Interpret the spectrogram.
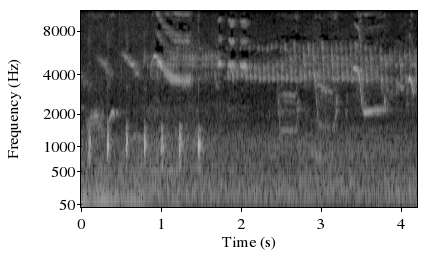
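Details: Newly arrived Chinese hwamei, northern Vietnam, as rain approaches, sings a quick run of about six clipped mid-pitched notes, then high, looping whistled phrases; a man's voice murmurs briefly at the start.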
